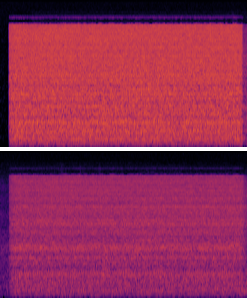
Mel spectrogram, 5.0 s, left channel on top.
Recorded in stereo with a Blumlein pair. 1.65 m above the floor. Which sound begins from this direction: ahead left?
A hiss, at 0.2 s.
